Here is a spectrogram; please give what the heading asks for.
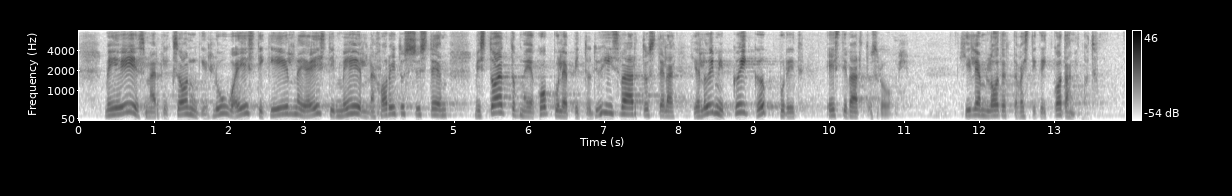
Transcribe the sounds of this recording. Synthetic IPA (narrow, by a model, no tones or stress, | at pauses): me̞je̞e̞ːsmærɡ̥ikso̞nkḭluːwɑe̞ːsʲt̪ike̞ːlne̞jɑe̞ːsʲt̪ime̞ːlne̞hɑɾid̪̥usːyst̪e̞ːmmist̪o̞e̞t̪ːˑub̥me̞je̞ko̞kːule̞pːˑit̪ːˑud̪̥yɦisvæːrt̪ˑust̪e̞le̞jɑlɤjmib̥kɤjkːˑɤpːuɾid̪̥ʔe̞ːsʲt̪ivæːrt̪ˑusrṵːmi | hiljemlo̞ːd̪̥e̞t̪ːˑɑvɑsʲt̪ikɤjkːo̞d̪ɑnikːˑu̥d̪̥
